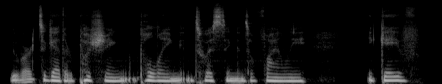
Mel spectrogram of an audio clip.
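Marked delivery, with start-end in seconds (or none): none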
